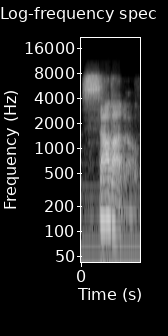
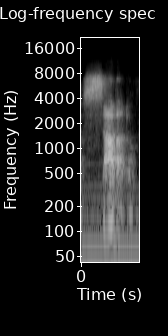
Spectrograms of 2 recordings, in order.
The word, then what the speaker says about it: sábado: So sábado, the stress on, there's an accent on the first A. So sábado.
